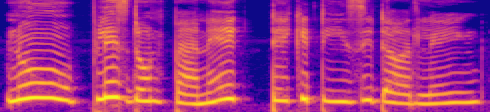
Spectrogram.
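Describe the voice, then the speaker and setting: Woman as lovesick demon girl, high-pitched, unhurried, anxious, stammering, coaxing, ASMR roleplay. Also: animated, warm tone. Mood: soothing, anxious. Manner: stammering, pleading, coaxing endearments.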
